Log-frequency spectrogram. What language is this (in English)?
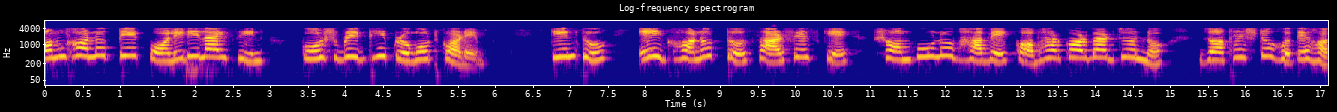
Bangla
